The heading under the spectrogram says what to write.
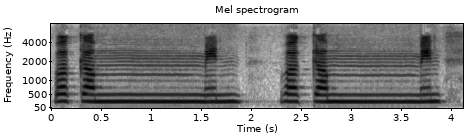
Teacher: اور پھر اس کی جو نیچے کی مثال ہے وہ یہ کہ وَكَمْ مِن لگا کے یہاں پہ ایک ہی میم ہے لیکن دراصل یہاں پہ دو میم ہیں، یعنی کہ اس طرح سے میم کا میم کے ساتھ ادغام ہوا غنے کے ساتھ کہ ایسا محسوس ہوا کہ یہاں پہ ایک ہی حرف تشدید والا ہے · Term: ادغام شفوی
